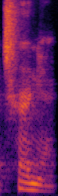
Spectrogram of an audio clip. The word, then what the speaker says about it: Cherniak: And just like when we started, my last name is uh, Cherniak.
